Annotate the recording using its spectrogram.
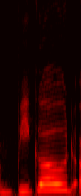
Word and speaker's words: Bigode: But it's spelled B-I-G-O-D-E, and it was either Bigode or Bigode.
